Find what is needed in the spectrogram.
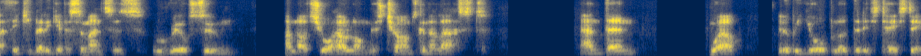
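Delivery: menacing, threatening half-whisper. Playing a character threatening a captive, half-whispering it into his ear. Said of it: "whispering it into his ear".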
